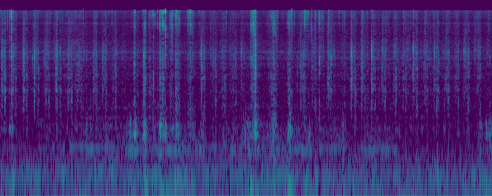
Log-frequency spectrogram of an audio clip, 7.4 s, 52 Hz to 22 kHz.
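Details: Guinea pigs, two of them, chewing grass, taken with a ZYLIA ZM-1 microphone array; steady fast crunching and clicking bites, some louder snaps, over a noticeable low hum.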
